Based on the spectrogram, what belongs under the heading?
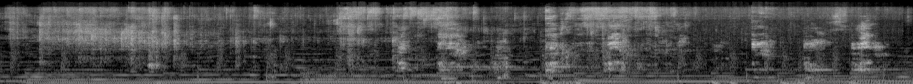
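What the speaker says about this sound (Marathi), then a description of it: "थोडा तेल टाकायचा" Oil sizzles and crackles steadily in a pan while an egg curry is being cooked Marathi style, with clinks and stirring sounds of a utensil against the pan rising and falling through the sizzle.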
